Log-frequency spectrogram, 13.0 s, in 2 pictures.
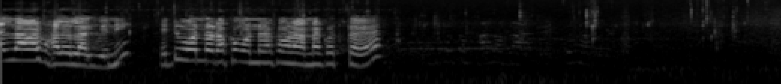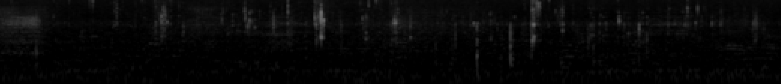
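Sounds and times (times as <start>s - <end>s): soft hiss: 5.2s - 8.9s
person chewing: 7.3s - 13.0s.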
